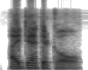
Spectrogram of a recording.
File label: "identical", American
